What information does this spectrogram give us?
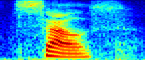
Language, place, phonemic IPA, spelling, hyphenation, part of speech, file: English, California, /ˈsaʊ̯θ/, south, south, noun / adjective / adverb / verb, En-us-south.ogg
